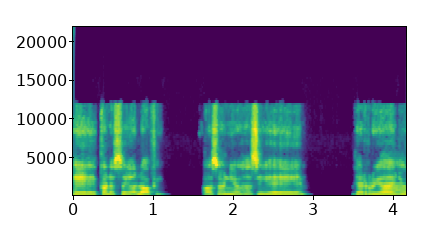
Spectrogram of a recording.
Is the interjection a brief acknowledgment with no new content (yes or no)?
yes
